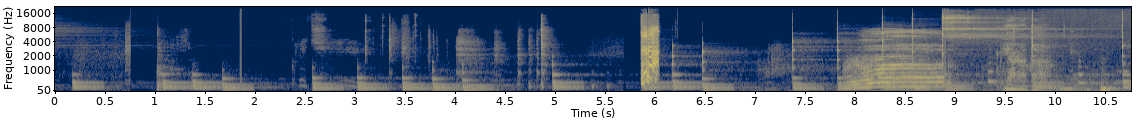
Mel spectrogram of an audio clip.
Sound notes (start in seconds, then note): 8.0 screaming brother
